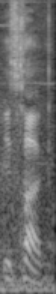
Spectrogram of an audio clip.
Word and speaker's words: Yitzchak: Yitzchak.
